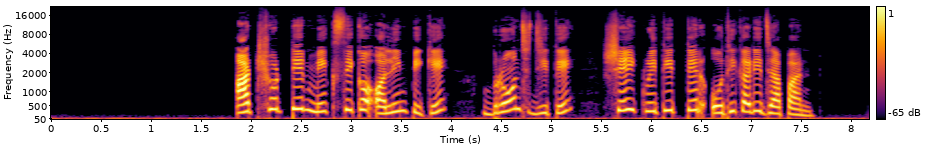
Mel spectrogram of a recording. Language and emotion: Bengali, neutral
